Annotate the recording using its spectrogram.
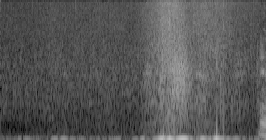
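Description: A brief rustling whoosh with a couple of low thumps about a second in: the angler's own footsteps and clothing movement picked up by a body-worn camera as he steps along the bank.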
